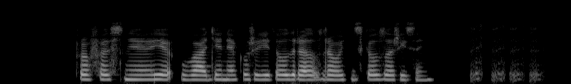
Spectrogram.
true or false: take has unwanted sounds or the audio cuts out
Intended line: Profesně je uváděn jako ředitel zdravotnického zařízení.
true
